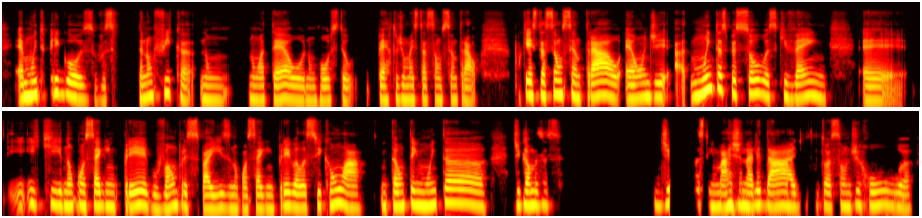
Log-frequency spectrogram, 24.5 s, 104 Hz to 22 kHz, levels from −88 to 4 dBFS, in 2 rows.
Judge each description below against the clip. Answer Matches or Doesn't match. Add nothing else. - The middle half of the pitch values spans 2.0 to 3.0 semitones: Matches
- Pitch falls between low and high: Matches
